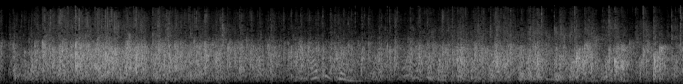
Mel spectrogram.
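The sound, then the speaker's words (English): Sustained applause from a sizable audience welcoming a speaker, a dense wash of many hands clapping at steady loudness for several seconds, with faint voices mixed in. “Please join me in welcoming Jennifer.”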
